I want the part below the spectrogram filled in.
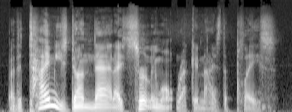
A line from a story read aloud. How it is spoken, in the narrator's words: muttered Joyra bitterly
